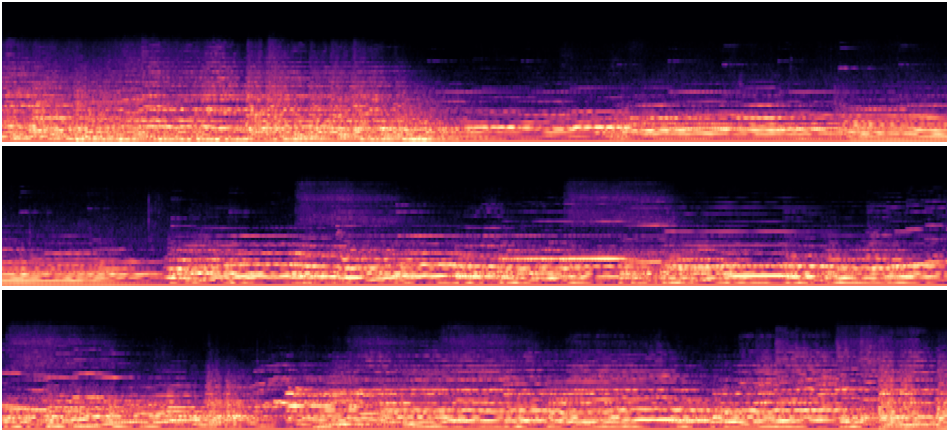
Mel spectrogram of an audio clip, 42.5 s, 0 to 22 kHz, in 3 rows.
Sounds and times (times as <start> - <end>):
Orchestra: 0.0 - 42.5.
